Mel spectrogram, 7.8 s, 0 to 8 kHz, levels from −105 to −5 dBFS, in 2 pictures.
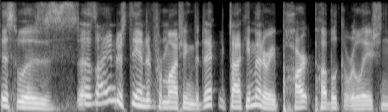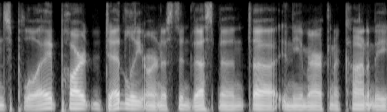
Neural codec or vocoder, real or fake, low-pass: vocoder, 44.1 kHz, 80 mel bands, Vocos; fake; 7.2 kHz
